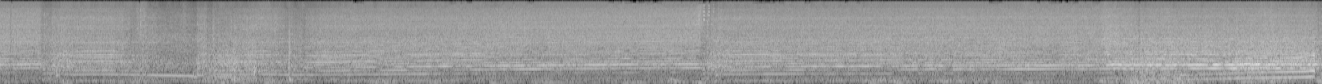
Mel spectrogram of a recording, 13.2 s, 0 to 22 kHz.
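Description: Lamborghini Sián Roadster engine in Forza Horizon 5, a steady loud drone with rising and falling pitch as the car accelerates and shifts, holding close and continuous throughout with no talk.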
